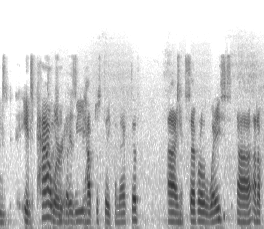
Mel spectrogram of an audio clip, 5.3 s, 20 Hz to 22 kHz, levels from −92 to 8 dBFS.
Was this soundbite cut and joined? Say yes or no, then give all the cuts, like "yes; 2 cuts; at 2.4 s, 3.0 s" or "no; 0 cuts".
yes; 1 cut; at 1.4 s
